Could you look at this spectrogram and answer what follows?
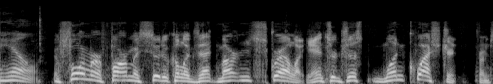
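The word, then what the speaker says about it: Shkreli: former pharmaceutical exec Martin scy answered just one question from South Carolina Republican Tre gouty during a brief session with the house overside committee is it pronounced scy yes sir see there you can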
